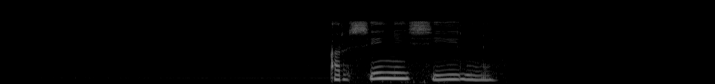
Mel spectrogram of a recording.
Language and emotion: Russian, sad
